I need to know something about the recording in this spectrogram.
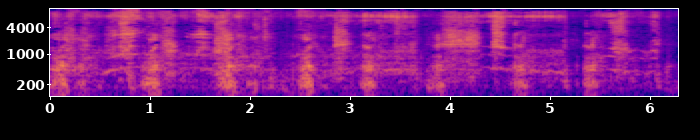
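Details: A litter of 22-day-old Yorkshire piglets gives chorused squeals and grunts. Short bright bursts arrive about every half second to one second and overlap in a continuous, busy racket.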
